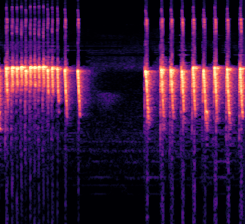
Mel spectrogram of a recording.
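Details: Cucak kinoi sharp master song for training contest birds: a quick trill of high shrill notes slowing into separate chips, a short pause, then more evenly spaced piercing notes.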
